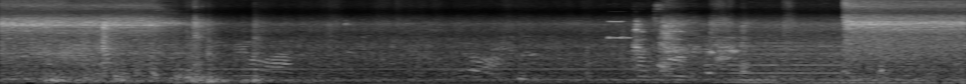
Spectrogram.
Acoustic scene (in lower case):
bus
